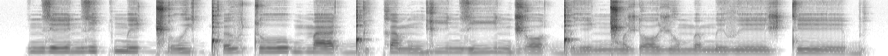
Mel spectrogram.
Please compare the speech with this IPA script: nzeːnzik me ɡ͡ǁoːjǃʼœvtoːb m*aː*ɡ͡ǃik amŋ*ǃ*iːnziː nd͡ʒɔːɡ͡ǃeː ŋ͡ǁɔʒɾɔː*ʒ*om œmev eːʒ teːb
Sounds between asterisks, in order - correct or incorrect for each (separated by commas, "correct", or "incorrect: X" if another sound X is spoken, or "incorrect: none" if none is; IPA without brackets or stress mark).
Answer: correct, incorrect: ɡ, correct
